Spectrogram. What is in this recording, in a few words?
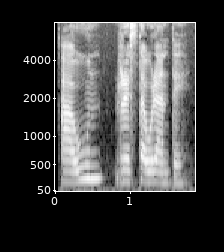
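"a un restaurante", spanish, female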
